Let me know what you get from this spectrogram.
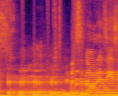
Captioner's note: man chuckling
